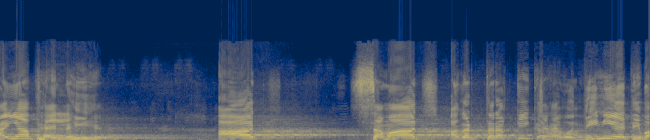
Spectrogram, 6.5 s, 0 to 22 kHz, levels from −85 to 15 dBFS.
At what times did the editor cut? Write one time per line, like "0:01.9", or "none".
0:05.3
